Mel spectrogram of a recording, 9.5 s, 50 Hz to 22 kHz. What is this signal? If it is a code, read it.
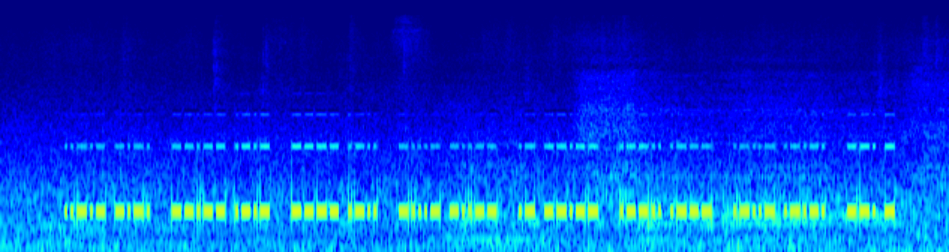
Morse code (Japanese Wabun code), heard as a keyed tone, machine-sent, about 38 wpm, 690 Hz, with radio static and the noise of a subway station. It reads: ミニ アロ コカ メユ イア ヱヲ ヰン リム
